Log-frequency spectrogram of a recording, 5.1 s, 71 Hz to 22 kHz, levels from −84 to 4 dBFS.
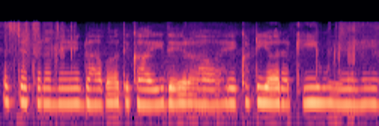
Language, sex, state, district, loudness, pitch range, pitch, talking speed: Hindi, female, Madhya Pradesh, Bhopal, -16 LUFS, 195-205 Hz, 200 Hz, 140 wpm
